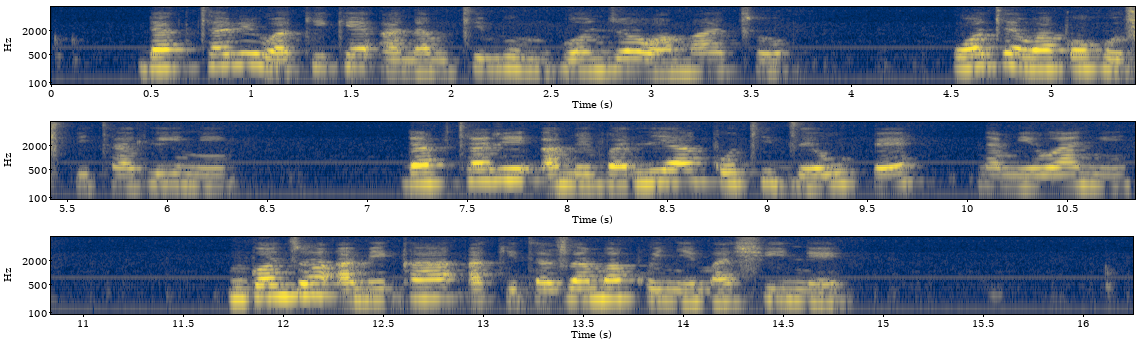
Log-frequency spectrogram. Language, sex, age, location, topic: Swahili, female, 18-24, Kisii, health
